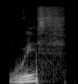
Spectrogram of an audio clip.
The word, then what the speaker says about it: with: With, without, with, without, with, con, without, sin. Ten cuidado con la pronunciación de TH.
